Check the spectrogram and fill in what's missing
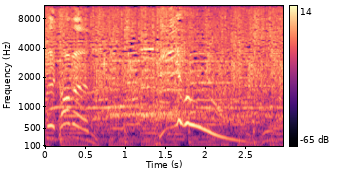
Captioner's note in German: Jubel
